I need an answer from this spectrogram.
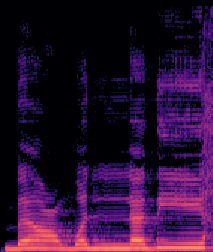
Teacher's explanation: lam yang kedua ba'dalladzi dzi di sini ada hukum Mad Thobi'i karena ada Ya Sukun didahului kasrah di dalal maka dalalnya kita bunyikan panjang dua harakat · Maka dzalnya kita bunyikan panjang 2 harokat. Ba'dalladzi hurrima. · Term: mad tabi'i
